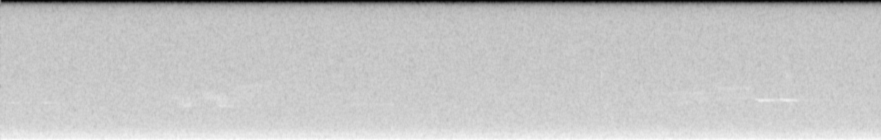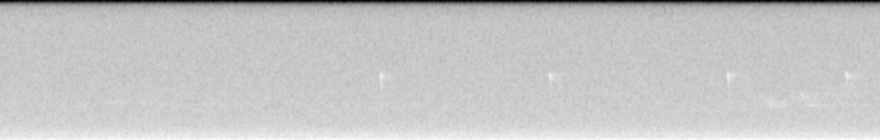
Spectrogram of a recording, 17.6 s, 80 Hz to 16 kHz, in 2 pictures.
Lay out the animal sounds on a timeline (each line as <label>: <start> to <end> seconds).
Black-throated Blue Warbler (Setophaga caerulescens): 1.7 to 2.8 seconds
Black-throated Green Warbler (Setophaga virens): 6.6 to 8.1 seconds
Black-throated Green Warbler (Setophaga virens): 9.9 to 10.4 seconds
Black-throated Blue Warbler (Setophaga caerulescens): 16.4 to 17.6 seconds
